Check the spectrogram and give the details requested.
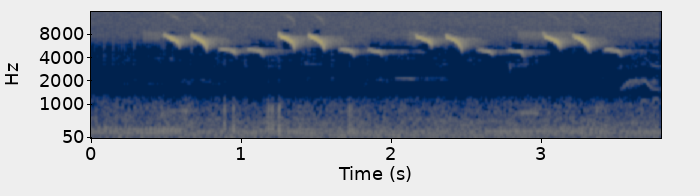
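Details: Eurasian blue tit in a garden in Weener, East Frisia, far northwestern Germany, April 2021; thin high notes in quick pairs, each pair trailing into lower descending notes, the phrase repeated about every second over a low steady hum.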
